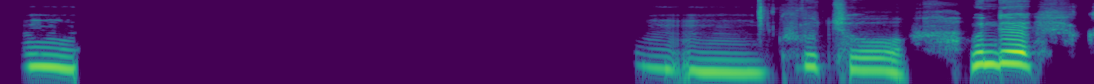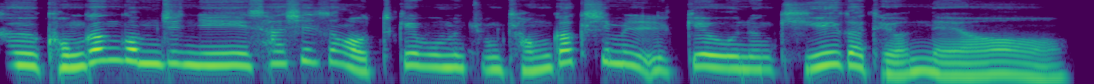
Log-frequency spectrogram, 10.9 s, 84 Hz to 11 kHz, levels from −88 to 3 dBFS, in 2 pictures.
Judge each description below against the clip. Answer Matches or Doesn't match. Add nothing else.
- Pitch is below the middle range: Doesn't match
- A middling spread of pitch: Doesn't match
